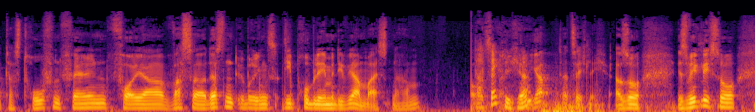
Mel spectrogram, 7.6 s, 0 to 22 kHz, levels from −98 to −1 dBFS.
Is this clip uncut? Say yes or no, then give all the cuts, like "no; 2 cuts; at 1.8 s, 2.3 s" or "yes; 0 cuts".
yes; 0 cuts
